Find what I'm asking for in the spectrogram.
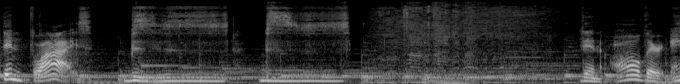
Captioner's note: bzzz, bzzz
